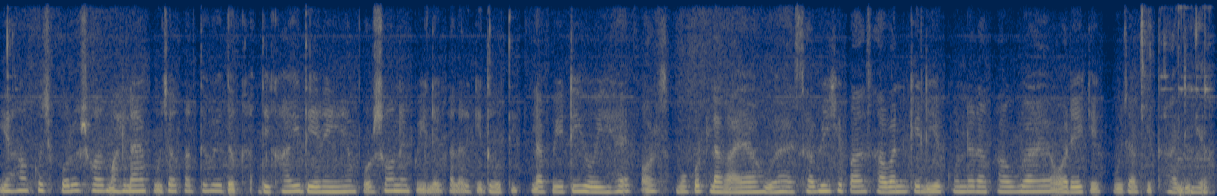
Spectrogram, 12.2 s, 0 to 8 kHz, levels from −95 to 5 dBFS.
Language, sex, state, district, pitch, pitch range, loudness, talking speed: Hindi, female, Andhra Pradesh, Anantapur, 215 Hz, 205-235 Hz, -33 LUFS, 185 wpm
